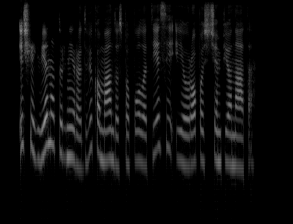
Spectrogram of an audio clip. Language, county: Lithuanian, Vilnius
